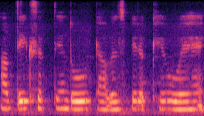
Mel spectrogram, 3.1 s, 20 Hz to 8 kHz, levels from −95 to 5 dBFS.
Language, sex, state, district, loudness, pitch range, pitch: Hindi, female, Bihar, Gaya, -16 LUFS, 200-220 Hz, 205 Hz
